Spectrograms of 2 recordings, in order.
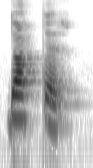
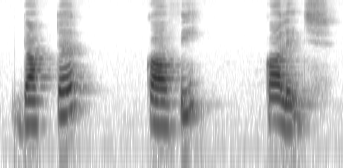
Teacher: अब ना मैंने आ बोला है ना मैंने ओ बोला है, इनके बीच की आवाज है ये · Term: आगत स्वर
